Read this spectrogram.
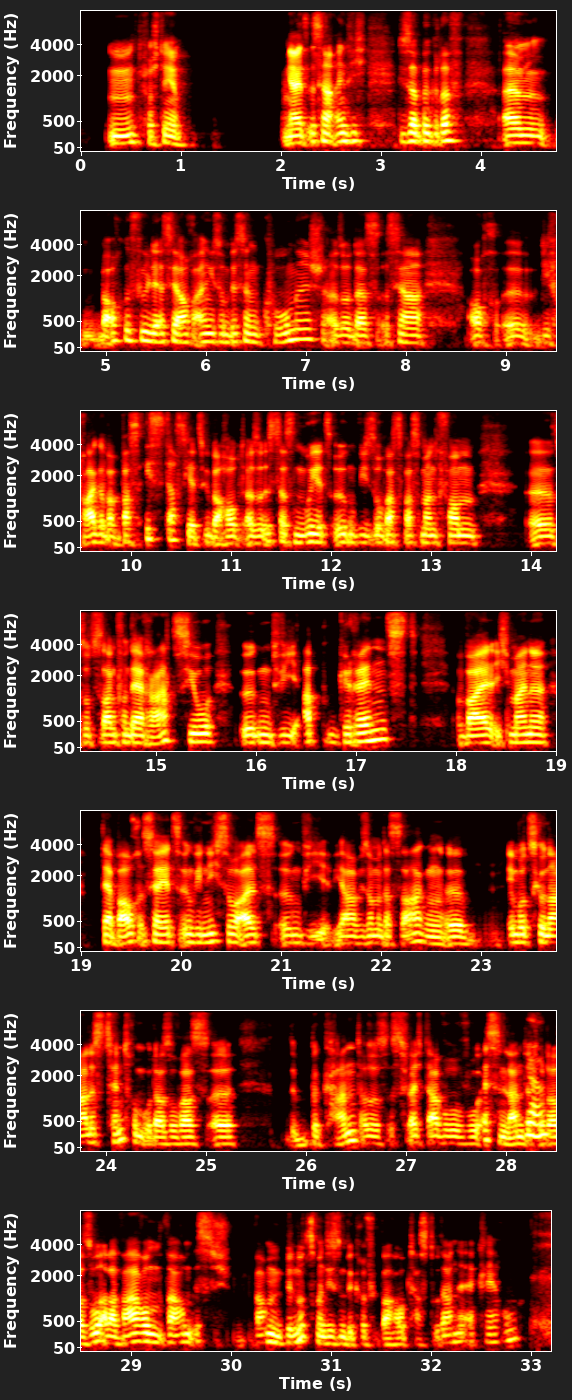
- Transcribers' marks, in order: none
- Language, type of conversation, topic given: German, podcast, Erzähl mal von einer Entscheidung, bei der du auf dein Bauchgefühl gehört hast?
